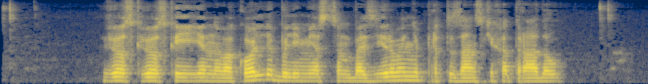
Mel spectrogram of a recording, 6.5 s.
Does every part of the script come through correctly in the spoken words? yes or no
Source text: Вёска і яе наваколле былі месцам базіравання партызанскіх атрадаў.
no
